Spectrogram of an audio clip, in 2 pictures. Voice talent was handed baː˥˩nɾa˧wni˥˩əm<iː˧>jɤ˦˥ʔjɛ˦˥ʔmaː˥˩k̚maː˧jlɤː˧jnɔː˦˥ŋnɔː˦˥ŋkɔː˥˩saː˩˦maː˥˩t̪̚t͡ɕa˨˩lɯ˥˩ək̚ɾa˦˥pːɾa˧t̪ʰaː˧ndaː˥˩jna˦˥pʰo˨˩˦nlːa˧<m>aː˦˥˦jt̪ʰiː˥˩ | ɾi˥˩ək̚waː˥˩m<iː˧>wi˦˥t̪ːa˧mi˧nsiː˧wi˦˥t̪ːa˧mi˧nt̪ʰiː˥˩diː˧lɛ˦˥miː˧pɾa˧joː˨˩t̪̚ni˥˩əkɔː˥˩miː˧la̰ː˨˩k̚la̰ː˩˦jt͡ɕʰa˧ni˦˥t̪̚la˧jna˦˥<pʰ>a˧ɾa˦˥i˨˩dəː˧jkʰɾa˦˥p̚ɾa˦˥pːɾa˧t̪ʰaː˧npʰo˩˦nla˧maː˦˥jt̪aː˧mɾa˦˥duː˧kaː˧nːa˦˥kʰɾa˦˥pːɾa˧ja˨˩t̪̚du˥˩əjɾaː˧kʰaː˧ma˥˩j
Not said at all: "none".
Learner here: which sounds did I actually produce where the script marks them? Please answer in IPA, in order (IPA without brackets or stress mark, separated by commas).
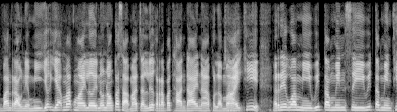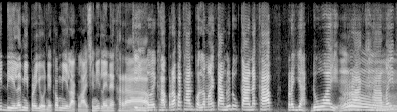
iː˧, m, iː˧, kʰ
